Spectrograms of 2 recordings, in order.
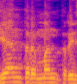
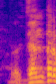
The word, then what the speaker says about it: यंत्र मंत्र: हमारे लोग इसका सही उच्चारण नहीं कर पाते थे। यंत्र मंत्र। तो हमारे लोगों ने इसे किस चीज में बदल दिया? जंतर मंतर।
